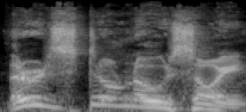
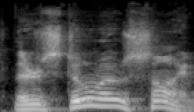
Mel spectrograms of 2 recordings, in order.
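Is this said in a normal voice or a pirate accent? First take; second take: pirate accent; normal voice. First: It is read in a West Country pirate accent. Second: It is read in a plain, normal voice.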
